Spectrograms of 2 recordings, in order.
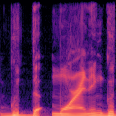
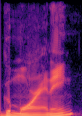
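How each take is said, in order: First: The D at the end of good is pronounced. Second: The D at the end of good is silent. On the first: The speaker calls it wrong. "on dit pas good morning" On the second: The speaker calls it right. "le D ne se prononce pas, on dit good morning"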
